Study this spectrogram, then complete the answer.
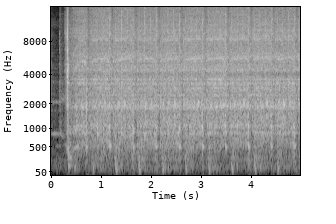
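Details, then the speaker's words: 2010 VW Tiguan 2.0 TSI no-start, timing chain skipped teeth: compression test on cylinder 3, the suspect cylinder, with even starter pulses about twice a second; about 160 psi (11 bar), lower than the others but still within limits. "okay so we have less we have about 160 PSI and uh that's about 11 bar that's pretty pretty good that's still okay that's still within"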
